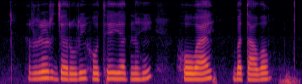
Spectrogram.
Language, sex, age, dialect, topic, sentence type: Chhattisgarhi, female, 25-30, Western/Budati/Khatahi, banking, question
